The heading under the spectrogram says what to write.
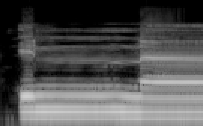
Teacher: আলিফ নুন জের ইন, নুনে তাশদীদ, নুনে ওয়াজিব গুন্না করতে হবে। নুন আলিফ জবর না, এখানে 3 আলিফ লম্বা করে পড়তে হবে।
